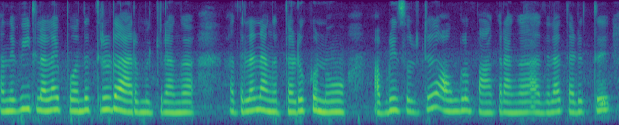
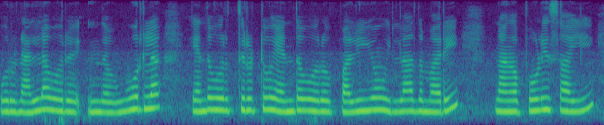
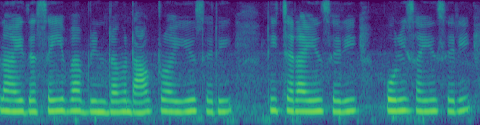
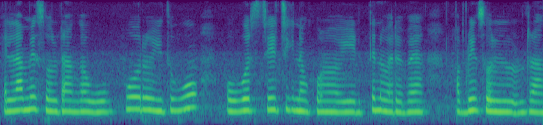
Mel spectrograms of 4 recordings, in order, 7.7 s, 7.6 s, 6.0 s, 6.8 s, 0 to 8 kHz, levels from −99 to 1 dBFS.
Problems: constant background noise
